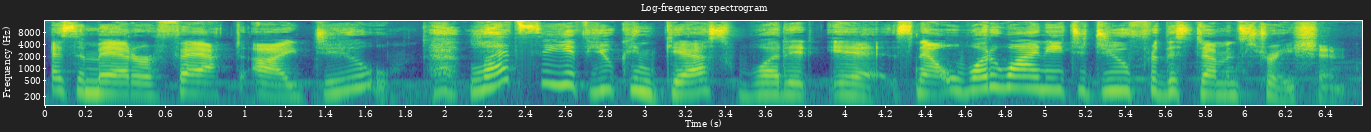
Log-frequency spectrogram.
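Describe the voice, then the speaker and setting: A woman's voice: on the high side, sing-song, moderate pace, a bit bright. A woman playing a coy, flirtatious and vain morning TV host in a radio drama, with a theatrical, gushing delivery.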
